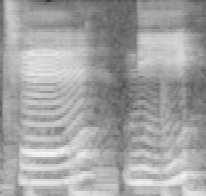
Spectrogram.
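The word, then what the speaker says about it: Jennie: is the next Jenny her stage name is Ted knee in Korean Ted knee I think there was no difference between English and Korean pronunciation her stage name is Jenny everyone knows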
